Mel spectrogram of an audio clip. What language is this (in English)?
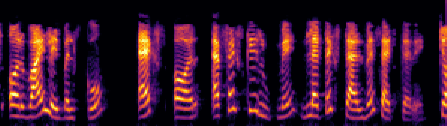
Hindi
